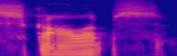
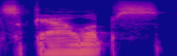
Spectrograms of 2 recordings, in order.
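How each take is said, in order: First: The first vowel sounds like 'all'. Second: The first vowel does not sound like 'all'. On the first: The speaker calls it right. "It's scallops. A L L, all" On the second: The speaker calls it wrong. "It's not scallops"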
